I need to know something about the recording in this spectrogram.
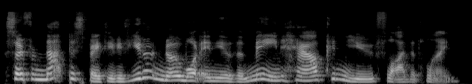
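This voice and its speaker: A woman's voice: fairly low pitch, very animated, moderate pace. A woman hosting a solo podcast, coaching her listeners and asking them rhetorical questions. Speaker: podcast host.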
